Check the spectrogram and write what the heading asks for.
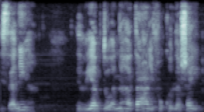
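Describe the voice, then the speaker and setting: A woman reading aloud and voicing a frightened young man accused of murder, in a low, strained and sullen way. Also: expressive, brisk, dark tone, natural voice. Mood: tense, sullen.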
